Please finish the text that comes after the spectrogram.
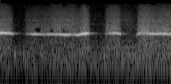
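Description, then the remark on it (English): Someone whistles a short melody, a few breathy, sustained notes with small pitch bends, with no talking. It sounds like an attempt at a familiar movie theme. “I'm not the greatest at whistling.”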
